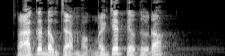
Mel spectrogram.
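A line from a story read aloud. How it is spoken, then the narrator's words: Old woman's angry retort. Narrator (Vietnamese): Âm Tiêu quái bà sừng sốt trong thoáng mắt biến thành giận dữ quát trả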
